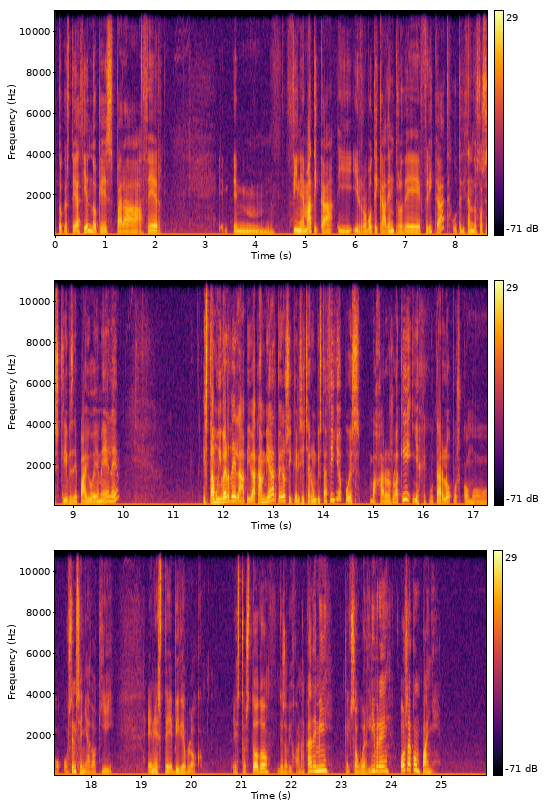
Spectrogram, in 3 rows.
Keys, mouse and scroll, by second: 1.1 scroll down 1, 1.9-2.8 scroll down 2, 8.3 scroll up 1, 8.5 scroll down 2, 10.3-10.7 scroll up 2, 24.1 click.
